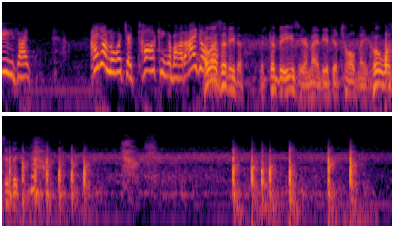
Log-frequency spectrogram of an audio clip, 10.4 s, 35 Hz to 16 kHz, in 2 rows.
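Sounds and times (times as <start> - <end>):
speech: 0.2 - 0.6, 1.2 - 6.3
sharp knocks on a door: 5.1 - 6.4, 8.3 - 10.1.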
